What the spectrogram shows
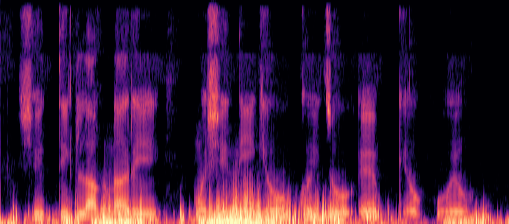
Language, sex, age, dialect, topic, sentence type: Marathi, male, 18-24, Southern Konkan, agriculture, question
